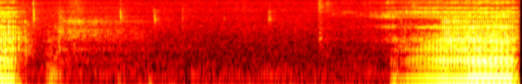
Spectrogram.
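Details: Snoring in a Saint Bernard, a massive snorer audible through walls and floors: a quiet pause, then a loud, deep rumbling breath in sleep.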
